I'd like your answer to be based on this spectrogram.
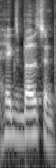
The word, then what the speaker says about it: Higgs boson: Yeah, Higgs boson particle. – Chad's into this shit. The Higgs boson particle, dude. Higgs boson, brother. Higgs boson, dude. Higgs boson, brother. Higgs boson, dude. Higgs boson, brother.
